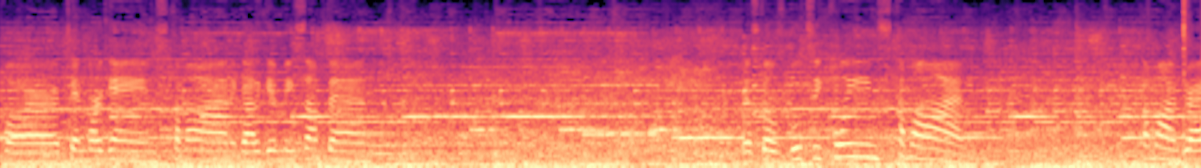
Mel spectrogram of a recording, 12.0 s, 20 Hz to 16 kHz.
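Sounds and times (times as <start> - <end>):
low rumble of casino floor: 0.0 - 12.0
slot machine electronic music: 0.0 - 12.0.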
